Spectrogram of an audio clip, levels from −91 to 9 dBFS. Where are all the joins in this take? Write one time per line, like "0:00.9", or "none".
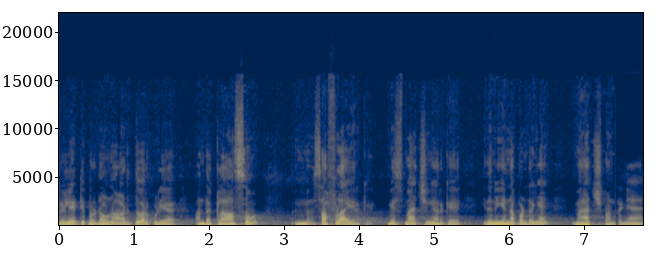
none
